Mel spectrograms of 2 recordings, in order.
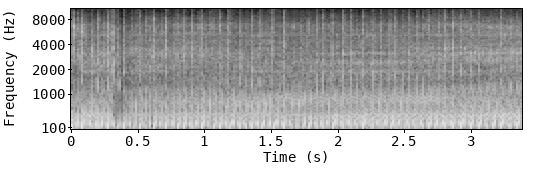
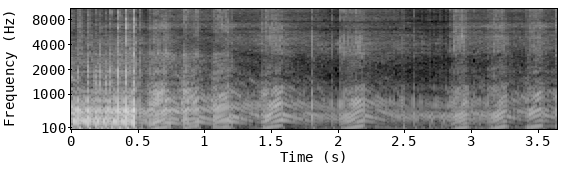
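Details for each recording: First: New V-Modest 2511 top-handle chainsaw (Echo 2511 clone), cutting a limb on its first use after the low jet was set. Crisp, steady high-revving buzz that holds speed in the cut without bogging or surging. Normal running under load. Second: V-Modest 2511 top-handle chainsaw (Echo 2511 clone) revs through cuts at full throttle with a burbling, uneven note. It is four-stroking a little from a rich high-speed jet setting.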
